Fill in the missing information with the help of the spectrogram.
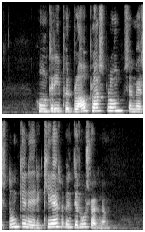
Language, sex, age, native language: Icelandic, female, 50-59, Icelandic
